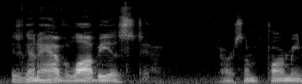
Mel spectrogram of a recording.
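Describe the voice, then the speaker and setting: This man speaks in a Texan accent with a very deep, low pitch and fairly even intonation. His pace is very slow, and the recording is very clean with a silent background. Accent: Texan American. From Texas. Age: old. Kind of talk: casual political talk to camera.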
